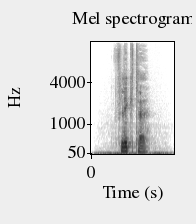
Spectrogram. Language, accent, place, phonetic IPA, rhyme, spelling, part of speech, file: German, Germany, Berlin, [ˈflɪktə], -ɪktə, flickte, verb, De-flickte.ogg
- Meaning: inflection of flicken: 1. first/third-person singular preterite 2. first/third-person singular subjunctive II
